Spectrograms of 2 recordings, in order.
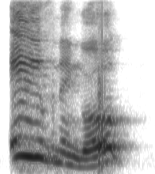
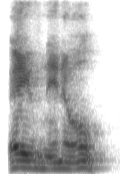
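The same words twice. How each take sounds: First: It is said with lots of enthusiasm. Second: It is said in a toned-down way.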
